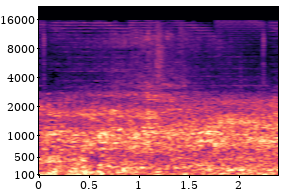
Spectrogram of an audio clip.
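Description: Steady road traffic noise from cars and vans driving through a wide city intersection, an even hum with low rumble.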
